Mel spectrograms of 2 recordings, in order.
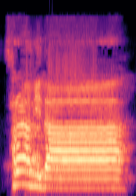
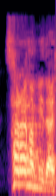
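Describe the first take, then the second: First: Slow, drawn-out 사랑합니다; slow loving greeting. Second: 사랑합니다 said higher, to a spouse; loving greeting. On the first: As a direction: linger on each syllable tenderly. (천천히 다정하게 "사랑합니다") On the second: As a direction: say it to your spouse. (배우자에게 다정하게) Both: Shown as a demonstration. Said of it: "시작".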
